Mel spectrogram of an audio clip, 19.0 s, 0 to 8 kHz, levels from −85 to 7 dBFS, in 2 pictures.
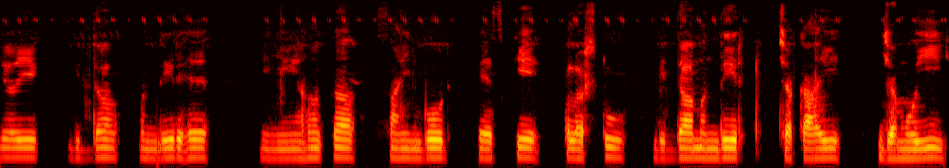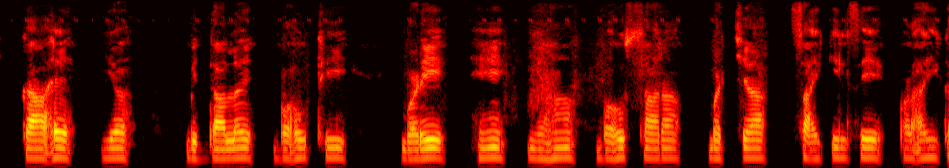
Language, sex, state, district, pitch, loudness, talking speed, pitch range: Hindi, male, Bihar, Jamui, 125 Hz, -30 LUFS, 105 wpm, 120-125 Hz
